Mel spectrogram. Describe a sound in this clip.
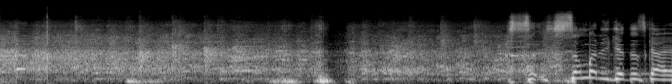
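A crowd laughs and chatters throughout the room.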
